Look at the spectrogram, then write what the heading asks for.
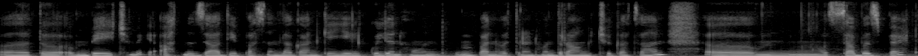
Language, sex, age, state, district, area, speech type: Kashmiri, female, 18-30, Jammu and Kashmir, Baramulla, rural, spontaneous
